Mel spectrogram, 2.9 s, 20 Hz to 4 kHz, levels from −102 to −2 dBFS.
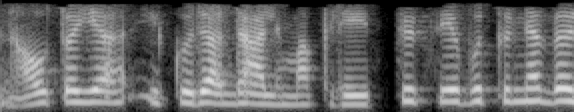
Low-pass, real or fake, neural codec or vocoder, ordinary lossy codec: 3.6 kHz; fake; codec, 24 kHz, 0.9 kbps, WavTokenizer, medium speech release version 1; MP3, 32 kbps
